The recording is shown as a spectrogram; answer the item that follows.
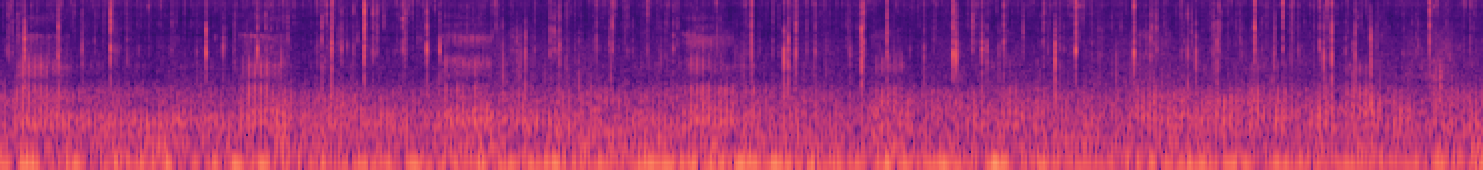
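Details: Two cats snoozing and purring by a crackling fireplace during a snowstorm; a steady low rumbling purr runs beneath dense, sharp crackles and pops from the fire throughout.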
